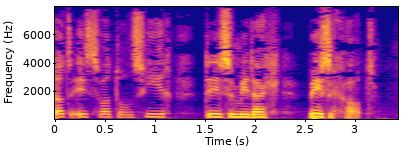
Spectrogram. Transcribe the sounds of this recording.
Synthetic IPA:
ɑtɪsʋɑtɔnsɦiːɹd̥eːzəmɪdɑχbezəχɦɑ̰t

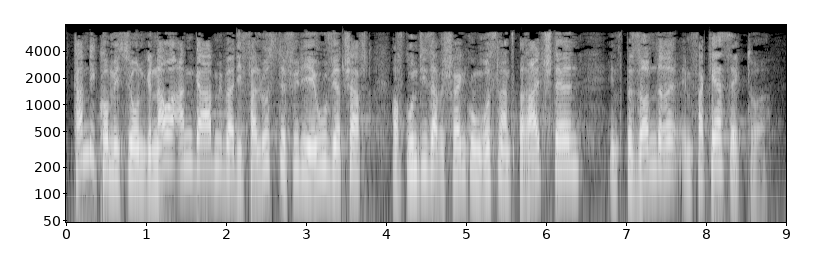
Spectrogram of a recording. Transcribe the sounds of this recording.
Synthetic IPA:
kʰandiːkʰɔmɪsjoːnɡənaʊəʔanɡaːbm̩yːbɐdiːfɛɐlʊstəfyːɐdiːeːuːvɪɐtʃaft | aʊfɡ̥ʁʊnt̚d̥iːzɐbəʃʁ̥ɛŋkʊŋʁʊslantt͡sb̥əʁaɪtʃtɛlən | ʔɪnsb̥əzɔndəʁ̞əʔɪmfɛɐkʰeːɐsz̥ɛk̚tʰo̰ɐ

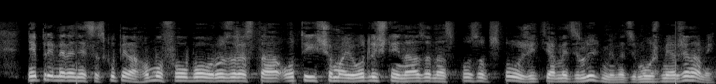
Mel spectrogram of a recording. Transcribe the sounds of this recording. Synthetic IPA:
ɲɛpɾɪɛmɛɾɛɲɛsaskupinaɦɔmɔfɔːbɔʊɾɔzɾast̪aːʔɔt̪iːxt͡ʃɔmajuːɔd̪liʃniːnaːzɔɾnaspʊɔs̬ɔpspɔluʒicɪamɛd͡ziʎuɟmimɛd͡zimuʒmiaʒɛnami

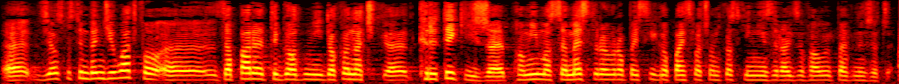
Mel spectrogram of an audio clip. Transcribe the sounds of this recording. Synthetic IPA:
vzʲjɔ̃w̃skust̪ɘmbɛɲd͡ʑɛwat̪fɔzapaɾɛt̪ɘɡɔd̪ɲid̪ɔkɔnat͡ɕkɾɘt̪ɘkʲiʐɛpɔmʲimɔsɛmɛst̪ɾuɛwɾɔpɛjskʲɛɡɔpaj̃st̪fat͡ʂwɔnkɔfskʲɛɲɛzɾɛalʲizɔvawɘpɛvnɘɣʐɛt͡ʂɘ̥

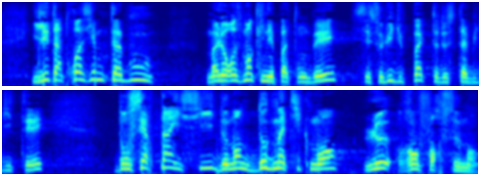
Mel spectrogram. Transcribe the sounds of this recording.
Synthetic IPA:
ilɛt̪ɛ̃t̪χwazjɛmt̪abu | maløʁøzmɑ̃kʲinɛpat̪ɔ̃besɛsəlɥid̪ypak̚t̪d̪əst̪abilit̪e | d̪ɔ̃sɛʁt̪ɛ̃isid̪əmɑ̃d̪ːɔɡmat̪ikmɑ̃ | ləʁɑ̃fɔʁsəmɑ̰̃

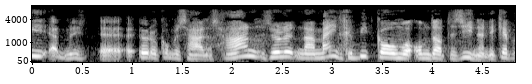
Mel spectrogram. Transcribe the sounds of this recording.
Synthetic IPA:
øːɾokɔmɪsaːɾɪshaːnzɵlənːaːmɛjnχəbitkoːmənʔɔmdɑtəzinɛnɪkɦɛp

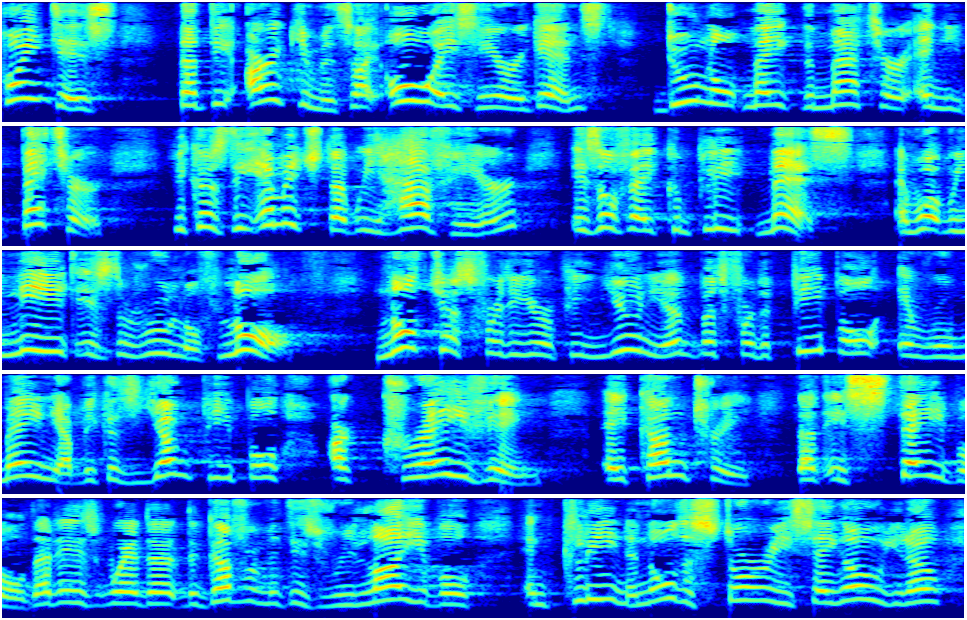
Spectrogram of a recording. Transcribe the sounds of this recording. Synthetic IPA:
pʰɔ̃ɪ̃ntɪz | ðɨt̪̚ðiʔɑɹɡjɨmɨ̃ntsaɪʔɔlˠwiz̥hiɹɨɡɛ̃nst | d̥ənət̚meɪk̚ðɨmæɾə˞ʔɛnibɛɾə˞ | b̥ɨkʌzðiɪ̃mɨd͡ʒðɨt̚wiəv̥hiɹ | ɨzʌvɨkə̃m̩pʰl̥it̚mɛs | ʔɨ̃nwʌt̚winiɾɪzðəɹulˠʌvlɔ | nət̚d̥ʒ̥ʌstfə˞ðɨjʊɹəpʰĩɨ̃njʉ̃njɨ̃nbʌtfə˞ðɨpipəl̩ˠɪ̃nɹoʊmẽɪ̃njɨbɨkʌzjʌ̃ŋpʰipl̩ˠʔə˞kʰɹ̥eɪvɪ̃ŋ | ɨkʰʌ̃nt͡ʃɹ̥i | ðɨɾɪz̥steɪbəl̩ˠðɨɾɪzwə˞ðɨðɨɡʌvə˞mɨ̃ntɨzɹɪlaɪɨbəl̩ˠ | ɨ̃nkʰl̥ĩnɨ̃nɔlˠðəstɔɹiz̥seɪɪ̃ŋoʊjɨnoʊ

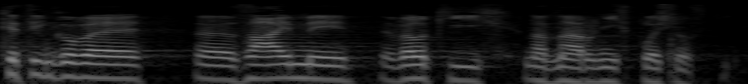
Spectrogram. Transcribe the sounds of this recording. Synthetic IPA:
kɛt̪ɪŋɡovɛː | zaːjmɪvɛlkiːxnad̪naːɾodɲiːxspo̞lɛt͡ʃnosciː

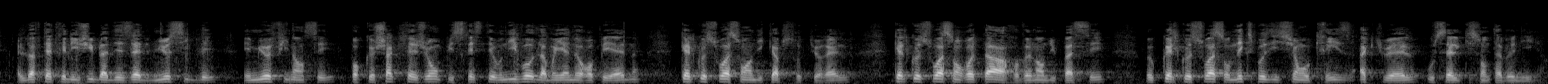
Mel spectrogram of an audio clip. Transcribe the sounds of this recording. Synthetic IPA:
ɛld̪wavt̪ɛt̪χeliʒiblad̪ezɛd̪mjøsibleː | mjøfinɑ̃sepuʁkəʃakʁeʒjɔ̃pɥisʁɛst̪eonivod̪əlamwajɛnøʁɔpeɛn | kʲɛlkəswasɔ̃ɑ̃d̪ikapst̪χyk̚t̪yʁɛl | kʲɛlkəswasɔ̃ʁət̪aʁəvənɑ̃d̪ypase | kʲɛlkəswasɔ̃nɛkspozisjɔ̃okχizakt̪ɥɛlusɛlkʲi̥sɔ̃t̪avənḭːʁ

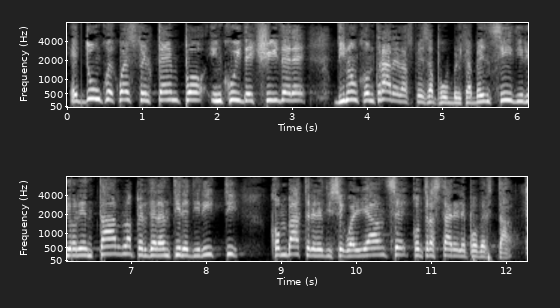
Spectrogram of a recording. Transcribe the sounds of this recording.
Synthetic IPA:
ɛd̪ːuŋkwekwest̪oɛlt̪ɛmpoiŋkujd̪et͡ʃiːd̪eɾed̪inoŋkont̪ɾaːɾelaspɛːzapubːlikabɛnsid̪irioɾjent̪arlapɛrɡaɾant̪iːɾed̪iɾit̪ːi | kombat̪ːeɾeled̪izeɡwaʎːant̪sekont̪ɾast̪aːɾelepovert̪a

